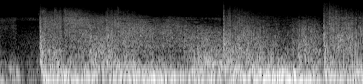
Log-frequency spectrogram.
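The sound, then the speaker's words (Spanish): A loud explosion bursts in suddenly and rolls into a deep, sustained rumble, with two more heavy blasts hitting in the later seconds. No one speaks. The explosions are Homer's homemade liquor exploding, in The Simpsons. “por ejemplo, eh, cuando se provocaban las explosiones, si lo podemos recordar, ninja.”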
